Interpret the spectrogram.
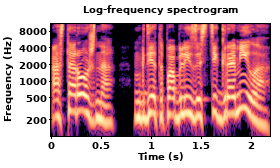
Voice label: heard charger, Left 4 Dead 2 russian, Survivor Voice Producer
